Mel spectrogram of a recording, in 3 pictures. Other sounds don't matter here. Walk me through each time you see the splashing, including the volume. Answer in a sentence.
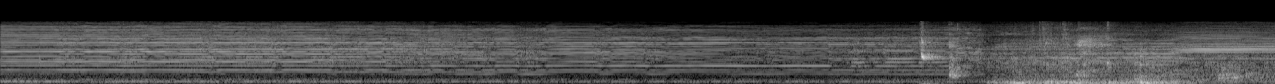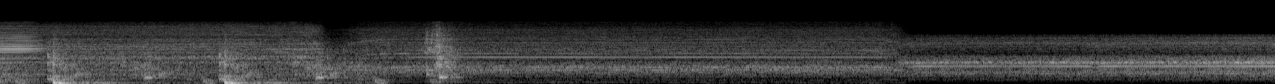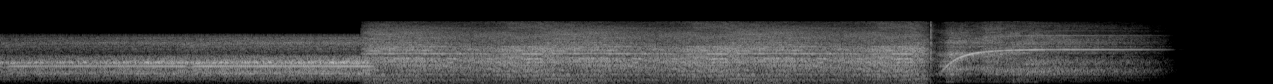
You can hear the splashing from 9.2 to 17.4 s, getting quieter.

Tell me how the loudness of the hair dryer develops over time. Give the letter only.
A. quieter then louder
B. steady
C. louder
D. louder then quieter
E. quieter
C.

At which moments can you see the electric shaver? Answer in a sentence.
The electric shaver can be heard from 0.0 to 13.2 s.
